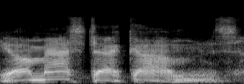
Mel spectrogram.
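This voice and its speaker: A man's raspy, put-on character voice, fairly low in pitch. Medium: read story. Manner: menacing, contemptuous.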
